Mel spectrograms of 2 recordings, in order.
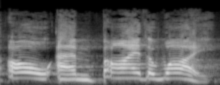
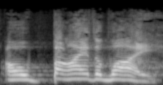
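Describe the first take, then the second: First: Slow, drawn-out and louder, higher warning; dad's ominous tone. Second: Slow, louder drawn-out warning; dad's ominous tone. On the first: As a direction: stretch "Oh, and by the way" like a dad about to lecture. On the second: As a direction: lean on "by" like a stern father. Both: Retold or imitated. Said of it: "I've heard that phrase with that tone".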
